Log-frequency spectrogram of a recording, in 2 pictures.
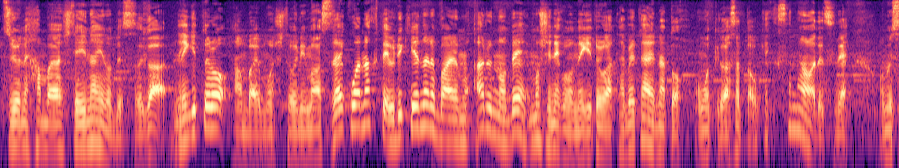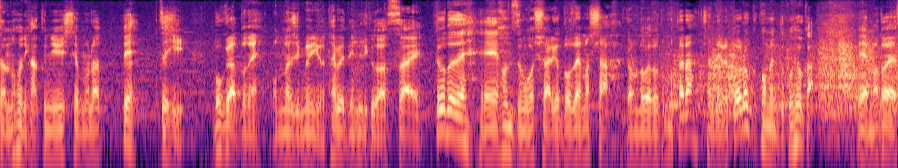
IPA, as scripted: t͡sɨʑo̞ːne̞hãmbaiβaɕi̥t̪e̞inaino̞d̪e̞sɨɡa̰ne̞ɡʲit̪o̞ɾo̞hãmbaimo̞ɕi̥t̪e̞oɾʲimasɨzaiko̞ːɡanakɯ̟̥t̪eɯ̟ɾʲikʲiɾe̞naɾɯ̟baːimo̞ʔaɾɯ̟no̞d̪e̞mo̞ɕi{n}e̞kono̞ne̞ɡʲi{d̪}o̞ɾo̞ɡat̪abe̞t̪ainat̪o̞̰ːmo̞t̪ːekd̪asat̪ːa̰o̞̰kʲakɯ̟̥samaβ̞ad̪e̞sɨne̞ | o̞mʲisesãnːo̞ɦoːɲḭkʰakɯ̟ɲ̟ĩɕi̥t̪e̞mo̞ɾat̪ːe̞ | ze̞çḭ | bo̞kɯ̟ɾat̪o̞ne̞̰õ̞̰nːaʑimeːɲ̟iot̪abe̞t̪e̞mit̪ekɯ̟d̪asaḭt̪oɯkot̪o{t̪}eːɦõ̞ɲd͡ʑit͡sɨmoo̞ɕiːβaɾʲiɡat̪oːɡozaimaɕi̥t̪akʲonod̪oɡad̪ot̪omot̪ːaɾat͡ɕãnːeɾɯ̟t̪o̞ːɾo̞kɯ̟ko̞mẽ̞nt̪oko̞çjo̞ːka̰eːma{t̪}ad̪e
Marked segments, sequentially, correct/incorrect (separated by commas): correct, incorrect, incorrect, correct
